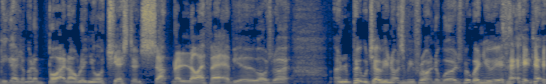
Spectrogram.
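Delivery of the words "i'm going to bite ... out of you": acted voice from hell. Retelling what a man said to them, imitating a voice from hell. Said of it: "it just sounded like it came from hell".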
